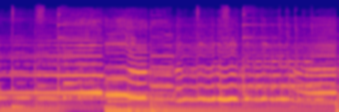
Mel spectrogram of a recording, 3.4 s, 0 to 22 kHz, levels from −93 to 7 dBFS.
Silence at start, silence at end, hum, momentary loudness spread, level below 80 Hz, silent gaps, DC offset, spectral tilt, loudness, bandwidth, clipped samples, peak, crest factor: 0 s; 0 s; none; 7 LU; -34 dBFS; none; under 0.1%; -5 dB/octave; -20 LUFS; 17 kHz; under 0.1%; -8 dBFS; 12 dB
